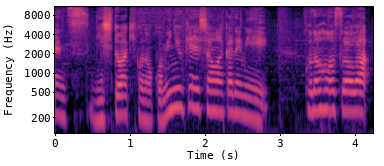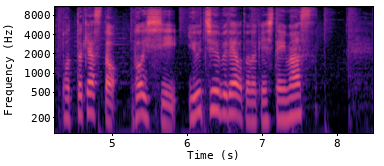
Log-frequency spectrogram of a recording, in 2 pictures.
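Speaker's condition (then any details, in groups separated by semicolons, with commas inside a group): No condition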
